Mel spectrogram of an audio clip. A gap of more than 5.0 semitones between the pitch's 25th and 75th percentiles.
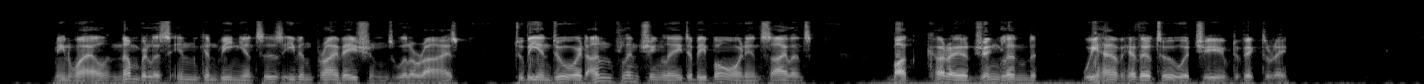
No: average, 3.9 semitones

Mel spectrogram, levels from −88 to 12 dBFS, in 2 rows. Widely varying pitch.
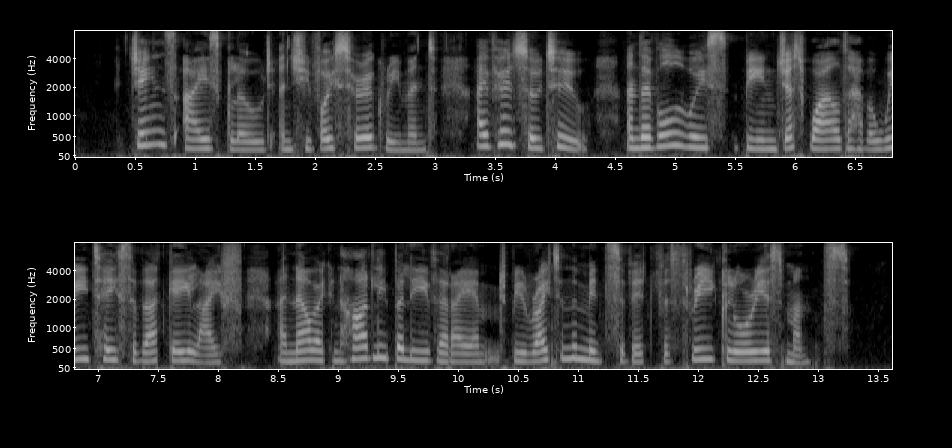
No: average, 3.1 semitones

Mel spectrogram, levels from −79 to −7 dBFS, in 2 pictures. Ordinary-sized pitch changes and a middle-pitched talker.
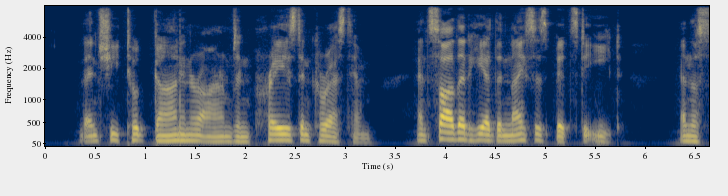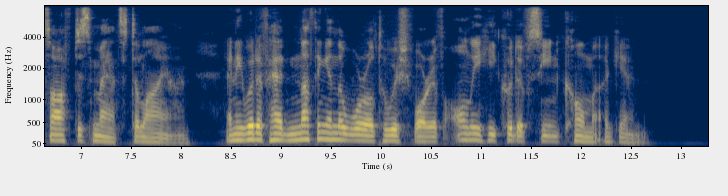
No: average, 4.0 semitones; low, 120 Hz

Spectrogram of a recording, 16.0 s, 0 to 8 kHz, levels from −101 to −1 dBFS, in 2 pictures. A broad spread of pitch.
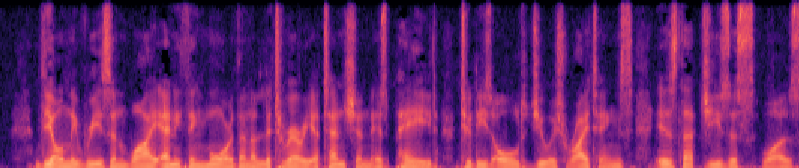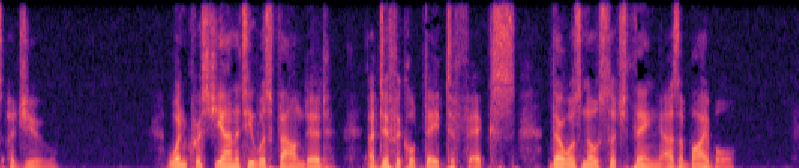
No: average, 4.8 semitones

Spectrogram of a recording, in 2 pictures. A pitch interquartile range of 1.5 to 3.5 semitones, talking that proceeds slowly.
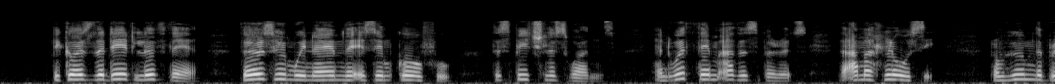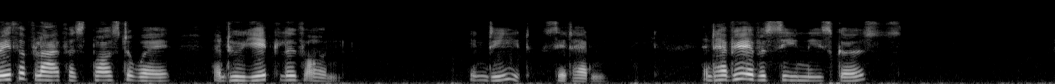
Yes: average, 3.2 semitones; slow, 130 wpm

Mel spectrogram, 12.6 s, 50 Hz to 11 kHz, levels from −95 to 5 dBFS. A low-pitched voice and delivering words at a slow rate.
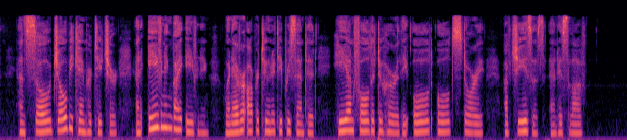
No: high, 190 Hz; slow, 125 wpm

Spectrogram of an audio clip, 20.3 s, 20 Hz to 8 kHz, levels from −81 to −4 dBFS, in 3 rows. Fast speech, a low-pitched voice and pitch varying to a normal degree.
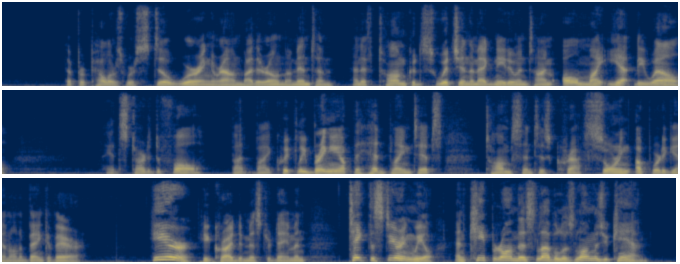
No: fast, 215 wpm; low, 115 Hz; wide, 5.7 semitones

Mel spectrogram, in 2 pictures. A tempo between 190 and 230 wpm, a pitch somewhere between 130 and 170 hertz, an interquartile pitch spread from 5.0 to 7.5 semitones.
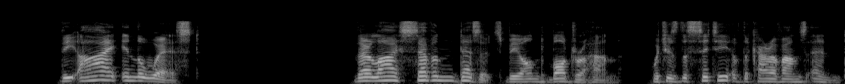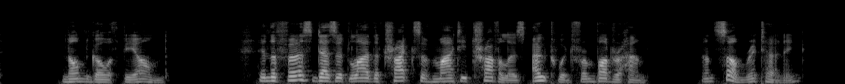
No: slow, 135 wpm; medium, 140 Hz; wide, 5.5 semitones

